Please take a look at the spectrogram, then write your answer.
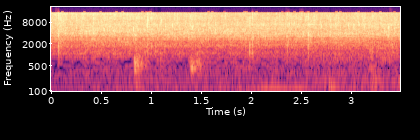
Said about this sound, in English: now I will be adding my the remaining 25 grams of my butter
